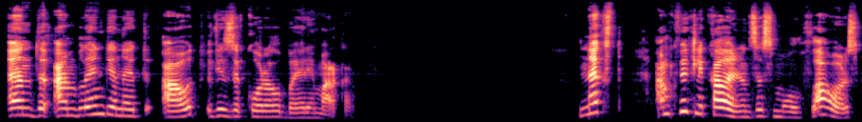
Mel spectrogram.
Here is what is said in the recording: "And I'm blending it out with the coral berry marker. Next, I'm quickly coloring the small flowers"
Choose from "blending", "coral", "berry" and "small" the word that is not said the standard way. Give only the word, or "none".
none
